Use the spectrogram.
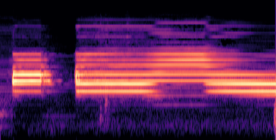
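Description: A loud, steady electronic synthesizer tone plays in two bursts: a short buzzy note, a brief gap, then a longer sustained tone whose timbre shifts slightly as the synthesizer's volume knob is turned.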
